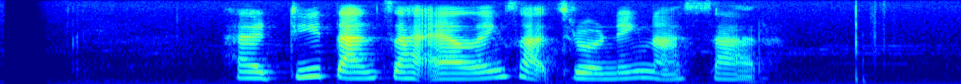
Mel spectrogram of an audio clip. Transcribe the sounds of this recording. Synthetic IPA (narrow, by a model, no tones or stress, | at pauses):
haɖ̥it̪ansahʔɛlɪŋsa̰d̥ʒ̥ɾonɪŋnasar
